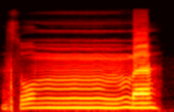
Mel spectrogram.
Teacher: Pada lafal bacaan tumma di sini ada bacaan ghunah pada lafal mim yang berharakat tasydid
